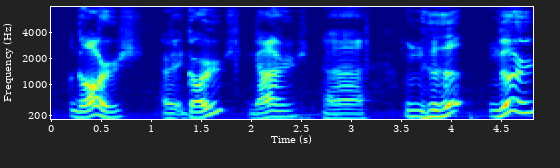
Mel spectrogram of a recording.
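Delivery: very slow, drawled-out, dopey cartoon dog voice. The speaker tries the Goofy voice they used to do as a kid. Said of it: "I used to be able to do Goofy".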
